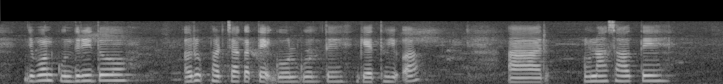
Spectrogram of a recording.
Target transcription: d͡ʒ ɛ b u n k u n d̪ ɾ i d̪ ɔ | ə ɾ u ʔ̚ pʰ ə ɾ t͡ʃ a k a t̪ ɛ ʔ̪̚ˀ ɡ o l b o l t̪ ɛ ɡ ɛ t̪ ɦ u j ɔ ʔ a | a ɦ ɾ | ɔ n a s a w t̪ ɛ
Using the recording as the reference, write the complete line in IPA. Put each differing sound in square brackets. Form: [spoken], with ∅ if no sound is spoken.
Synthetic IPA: d͡ʒ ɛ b [ɔ] n k u n d̪ ɾ i d̪ ɔ | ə ɾ u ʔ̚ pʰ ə ɾ t͡ʃ a k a t̪ ɛ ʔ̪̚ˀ ɡ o l [ɡ] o l t̪ ɛ ɡ ɛ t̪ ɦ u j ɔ ʔ a | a [∅] ɾ | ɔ n a s a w t̪ ɛ

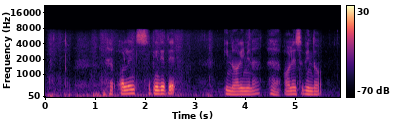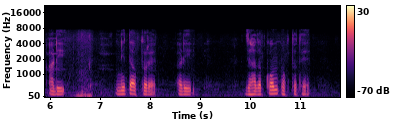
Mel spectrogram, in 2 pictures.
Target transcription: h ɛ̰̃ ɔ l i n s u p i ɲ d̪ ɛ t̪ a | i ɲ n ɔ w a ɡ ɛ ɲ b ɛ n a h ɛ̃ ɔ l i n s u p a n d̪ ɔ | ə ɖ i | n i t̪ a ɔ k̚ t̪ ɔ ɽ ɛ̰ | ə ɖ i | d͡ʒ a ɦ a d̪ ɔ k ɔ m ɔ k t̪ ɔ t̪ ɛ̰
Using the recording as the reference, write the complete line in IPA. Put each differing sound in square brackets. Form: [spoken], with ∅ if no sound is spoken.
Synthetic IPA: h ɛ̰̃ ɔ l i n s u p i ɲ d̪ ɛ t̪ [ɛ] | i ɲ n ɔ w a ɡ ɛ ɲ [m] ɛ n a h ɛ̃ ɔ l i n s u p [i] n d̪ ɔ | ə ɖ i | n i t̪ a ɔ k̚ t̪ ɔ [ɾ] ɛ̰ | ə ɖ i | d͡ʒ a ɦ a d̪ ɔ k ɔ m ɔ k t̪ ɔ t̪ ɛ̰

